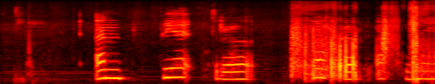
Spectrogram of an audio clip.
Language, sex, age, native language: Icelandic, other, 10, Icelandic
